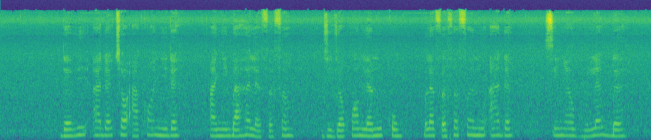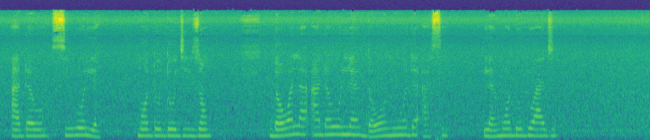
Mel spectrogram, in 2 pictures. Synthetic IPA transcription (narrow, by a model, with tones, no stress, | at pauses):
d̪ə˨vi˦a˨ɖə˨t͡ʃɔ˦ʔa˨kɔ˦ɲĩ˨ɖə˦ | a˨ɲĩ˨ɡ͡ba˨ɦə˦lə˨fə˨fɛ˦m | d͡ʑi˨d͡ʒɔ˨k͡pɔ˦mlə˨nũ˦ko˦m | k͡plə˦fə˨fə˦fə˦nũ˦ʔa˨ɖə˦ | si˨ɲɛ̃˦ɣu˨lə˦ɡ͡bə˦ | a˨ɖə˦wo˦ | si˦wo˦lɛ˨ | mɔ̃˦d̪o˦d̪o˦d͡ʑi˦zɔ̃˦m | d̪ɔ˨wɔ˦la˦ʔa˨ɖə˦wo˦lɛ˦d̪ɔ˨wɔ˦nũũ˦wo˦ɖə˦ʔa˨si˦ | lɛ˨mɔ̃˦d̪o˦d̪o˦a˨d͡ʑi˦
